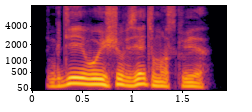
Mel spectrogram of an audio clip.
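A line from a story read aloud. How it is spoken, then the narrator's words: Joyless snort. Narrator (Russian): невесело хмыкнул я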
